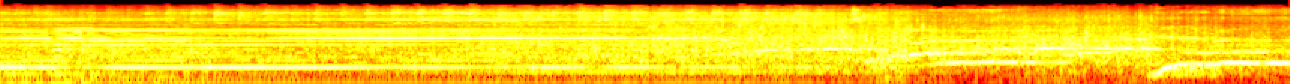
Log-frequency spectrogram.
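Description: A live band's closing chord, with acoustic guitar, ringing out and fading, then audience applause rising about three seconds in, with voices calling out over it near the end.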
